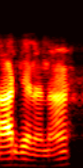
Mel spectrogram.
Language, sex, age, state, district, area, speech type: Kannada, male, 18-30, Karnataka, Shimoga, rural, conversation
